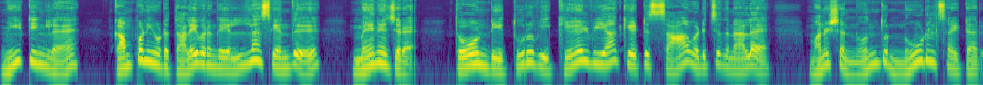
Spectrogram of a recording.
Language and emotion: Tamil, sad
